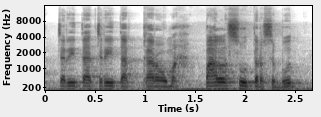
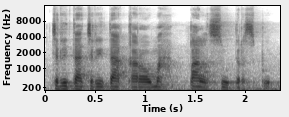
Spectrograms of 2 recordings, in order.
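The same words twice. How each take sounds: The two takes are said the same way.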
